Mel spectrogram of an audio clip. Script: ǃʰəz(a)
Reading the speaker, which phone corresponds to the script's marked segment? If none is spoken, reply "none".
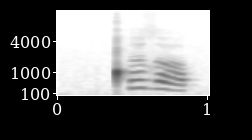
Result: ʌ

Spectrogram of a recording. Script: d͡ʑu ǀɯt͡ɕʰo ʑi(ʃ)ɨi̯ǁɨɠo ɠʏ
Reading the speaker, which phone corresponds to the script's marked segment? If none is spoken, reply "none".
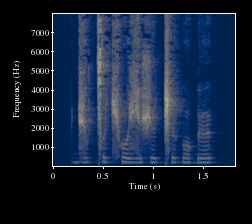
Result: ʃ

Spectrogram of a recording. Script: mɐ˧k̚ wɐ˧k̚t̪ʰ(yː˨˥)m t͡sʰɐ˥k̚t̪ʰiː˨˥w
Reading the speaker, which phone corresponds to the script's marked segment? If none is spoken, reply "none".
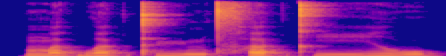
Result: yː˨˩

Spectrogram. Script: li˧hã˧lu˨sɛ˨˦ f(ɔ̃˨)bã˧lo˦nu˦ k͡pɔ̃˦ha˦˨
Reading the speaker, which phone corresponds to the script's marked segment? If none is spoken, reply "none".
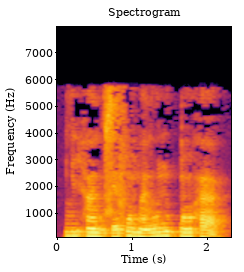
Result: ɔ̃˦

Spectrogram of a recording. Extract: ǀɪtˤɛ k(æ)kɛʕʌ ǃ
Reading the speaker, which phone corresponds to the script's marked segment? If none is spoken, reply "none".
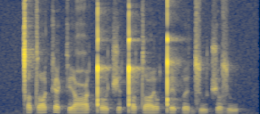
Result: æ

